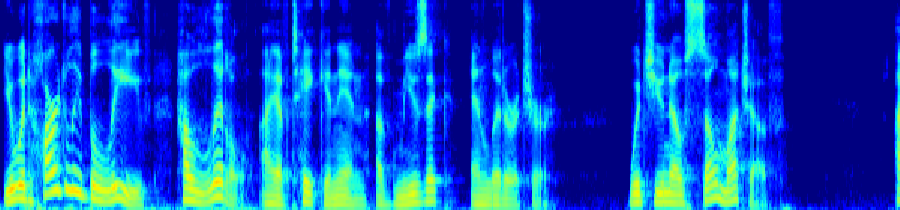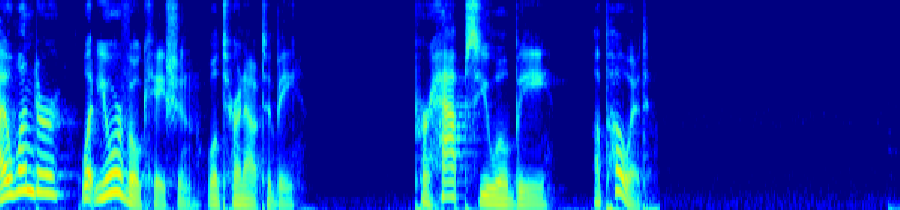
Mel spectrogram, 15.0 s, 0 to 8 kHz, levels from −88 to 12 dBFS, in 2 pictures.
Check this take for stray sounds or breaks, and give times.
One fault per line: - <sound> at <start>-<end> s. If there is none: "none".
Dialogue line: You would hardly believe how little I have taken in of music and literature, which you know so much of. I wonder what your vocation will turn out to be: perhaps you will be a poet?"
none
